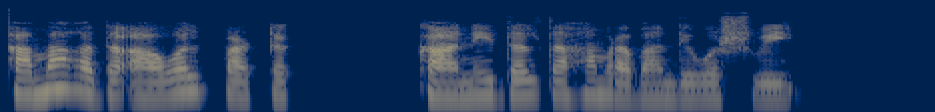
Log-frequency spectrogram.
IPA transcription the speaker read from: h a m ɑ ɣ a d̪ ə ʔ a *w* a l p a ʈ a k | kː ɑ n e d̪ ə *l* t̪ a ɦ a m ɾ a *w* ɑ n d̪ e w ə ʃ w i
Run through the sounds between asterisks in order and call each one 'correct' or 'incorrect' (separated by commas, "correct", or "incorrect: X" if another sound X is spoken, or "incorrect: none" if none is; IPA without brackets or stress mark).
correct, correct, incorrect: b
